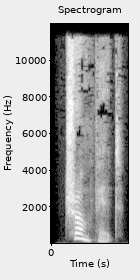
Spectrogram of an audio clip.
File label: trumpet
